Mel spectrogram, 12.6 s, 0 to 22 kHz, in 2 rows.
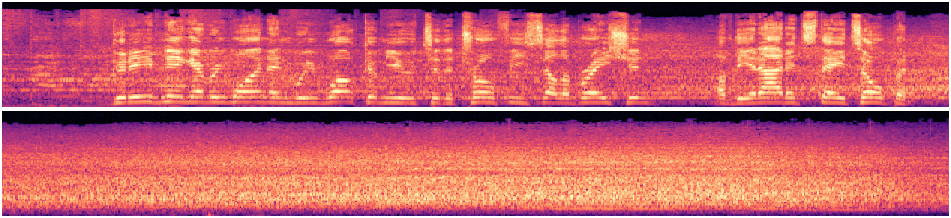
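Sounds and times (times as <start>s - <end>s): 
large stadium crowd roaring at a tennis trophy celebration: 0.0s - 12.6s
speech: 0.7s - 6.2s
stadium crowd whistling in disapproval: 7.0s - 12.6s.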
